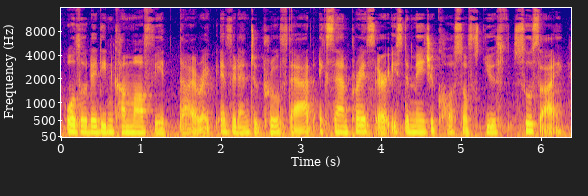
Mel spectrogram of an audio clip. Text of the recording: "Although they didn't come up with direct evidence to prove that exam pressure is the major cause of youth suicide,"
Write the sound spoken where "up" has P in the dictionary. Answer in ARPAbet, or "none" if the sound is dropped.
F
